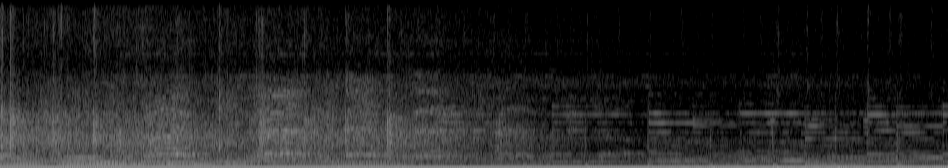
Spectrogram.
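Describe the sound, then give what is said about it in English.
An audience at Shiloh Baptist Church applauds the children, a dense, steady wash of clapping that fills the room for several seconds, with deep rhythmic thumps and a low instrumental hum running underneath. “Shiloh, give the best kids in the world a round of applause.”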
